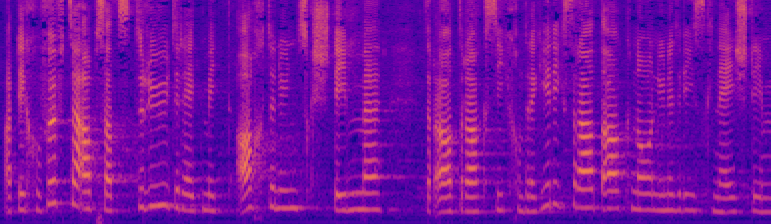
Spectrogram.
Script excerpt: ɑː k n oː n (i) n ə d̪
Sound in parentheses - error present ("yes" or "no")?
yes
